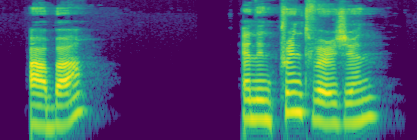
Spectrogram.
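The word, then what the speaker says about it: אבא: Also, the word Abba has kamatz under two of its letters. Abba. And in print version, Abba.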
